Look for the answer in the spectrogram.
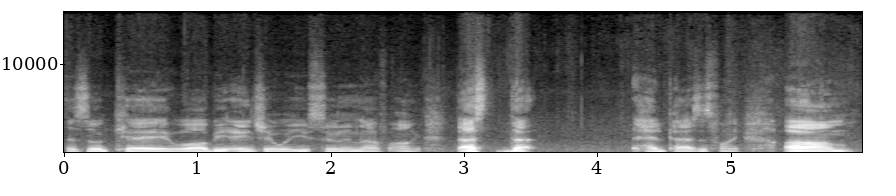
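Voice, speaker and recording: Here's a relaxed East Coast streamer in his thirties, from Massachusetts and Connecticut, casually talking to viewers. His voice sits low, with fairly even intonation and a normal speed, and he tends to get loud before drifting into mumbles.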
